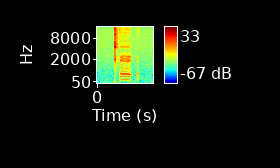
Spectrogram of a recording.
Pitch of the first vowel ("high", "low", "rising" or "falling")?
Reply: high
